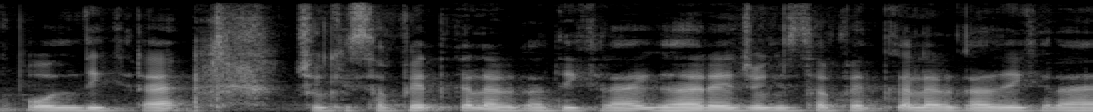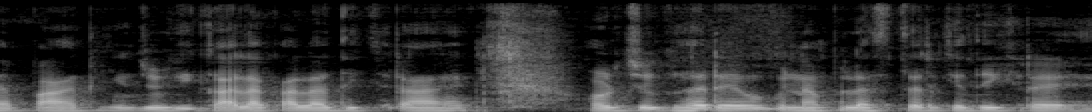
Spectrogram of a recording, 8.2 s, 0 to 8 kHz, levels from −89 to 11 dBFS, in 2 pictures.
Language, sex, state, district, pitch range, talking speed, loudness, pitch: Hindi, male, Jharkhand, Sahebganj, 110-115 Hz, 285 wpm, -20 LUFS, 115 Hz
